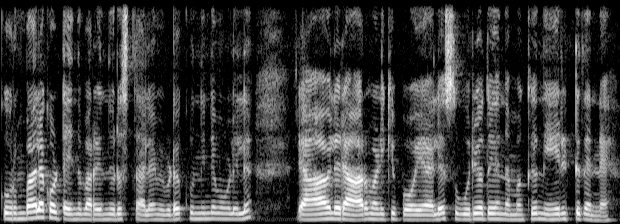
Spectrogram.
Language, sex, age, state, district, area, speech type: Malayalam, female, 30-45, Kerala, Wayanad, rural, spontaneous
